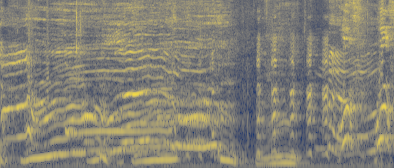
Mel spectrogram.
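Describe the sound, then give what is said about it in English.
People imitate cows mooing, with several drawn-out voiced moos overlapping and sliding up and down in pitch before a short break and a few more calls. “your vision blurs and you kind of blink for a second and look around, and Vox Machina is now instead an array of slightly smaller than average cows.”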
